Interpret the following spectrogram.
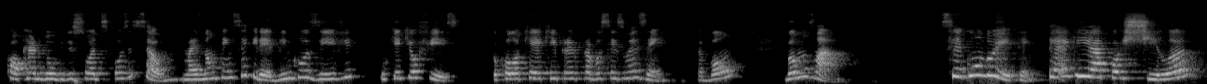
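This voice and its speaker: Brazilian woman, schoolteacher giving a remote class, patient and repetitive, high voice in a roomy space. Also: lively intonation, moderate pace. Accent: Brazilian Portuguese. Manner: patient, repeats and checks understanding with "tá bom?". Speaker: teacher.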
